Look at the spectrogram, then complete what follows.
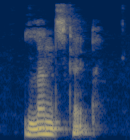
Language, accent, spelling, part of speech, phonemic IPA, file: English, Southern England, landscape, noun / verb, /ˈlan(d)skeɪp/, LL-Q1860 (eng)-landscape.wav
- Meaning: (noun) A portion of land or territory as defined by its landform, its geographical (and architectural) features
